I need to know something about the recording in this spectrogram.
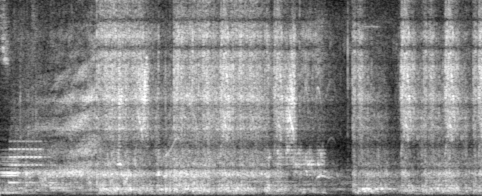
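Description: Video game units fire sci-fi energy blasts in a battle.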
